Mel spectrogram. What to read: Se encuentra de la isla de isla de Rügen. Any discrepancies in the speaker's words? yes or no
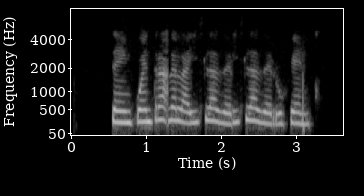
no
